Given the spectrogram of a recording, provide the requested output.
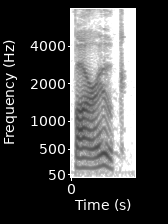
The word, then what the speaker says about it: Baruch: boy's name is pronounced Baruch it is of Hebrew origin and the meaning of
